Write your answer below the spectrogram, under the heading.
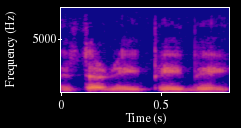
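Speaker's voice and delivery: low, very serious, dead serious voice.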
